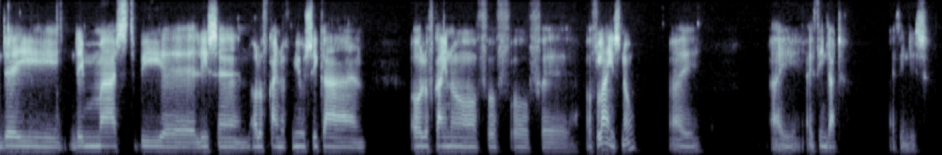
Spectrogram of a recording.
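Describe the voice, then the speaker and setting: The delivery is very slow and monotone, with flat intonation and long, frequent pauses. The tone is bright and sharp, and the recording is very clean with a silent background. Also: man, very deep, low pitch for a man. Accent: Spanish. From Spain, Galicia (Ourense, A Coruña). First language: Spanish. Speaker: musician and producer. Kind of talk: interview. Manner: halting.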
